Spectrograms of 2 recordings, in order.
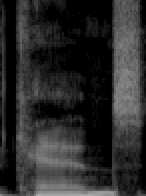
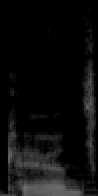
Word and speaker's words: Cairns: I mean, I may not go to Cairns and go up to that top northern point because I could do that anytime.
